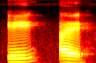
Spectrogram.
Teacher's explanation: कंठ से आवाज आ रही है और तालु से टच है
